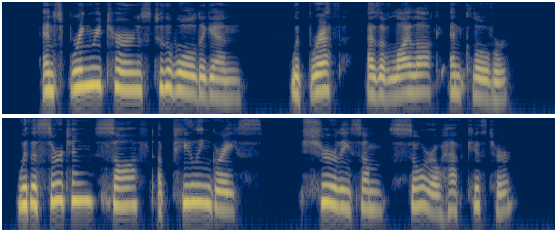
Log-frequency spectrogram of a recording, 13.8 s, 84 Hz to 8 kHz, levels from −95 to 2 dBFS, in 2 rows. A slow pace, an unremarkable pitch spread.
Yes: slow, 115 wpm; average, 4.5 semitones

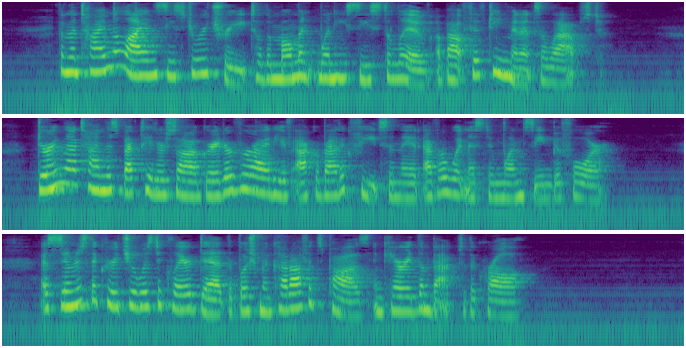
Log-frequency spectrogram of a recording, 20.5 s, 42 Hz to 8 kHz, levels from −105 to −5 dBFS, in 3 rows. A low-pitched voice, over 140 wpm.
No: high, 230 Hz; average, 180 wpm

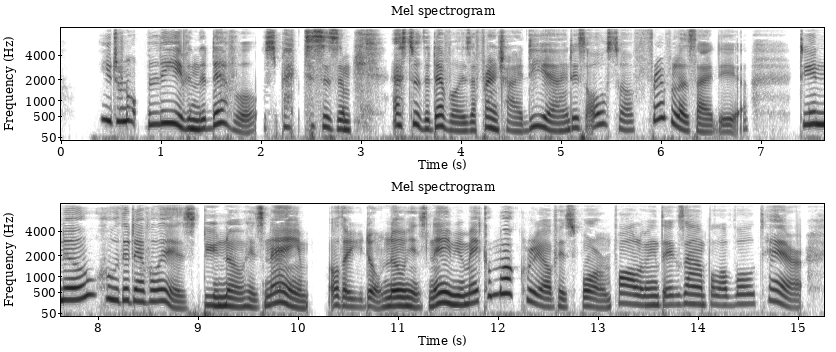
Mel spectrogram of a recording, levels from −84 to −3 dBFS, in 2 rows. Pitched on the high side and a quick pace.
Yes: high, 210 Hz; fast, 210 wpm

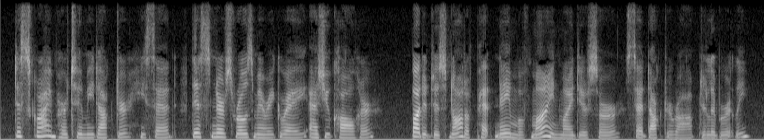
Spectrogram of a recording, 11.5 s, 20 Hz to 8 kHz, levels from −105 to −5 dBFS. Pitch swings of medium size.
Yes: average, 3.6 semitones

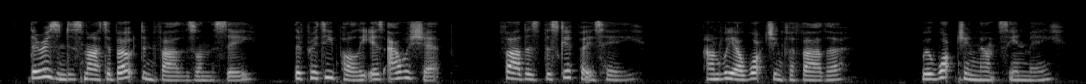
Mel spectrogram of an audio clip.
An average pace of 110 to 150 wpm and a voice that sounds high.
No: average, 175 wpm; high, 235 Hz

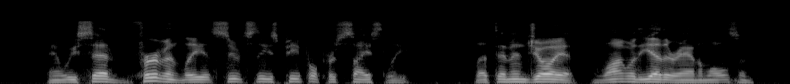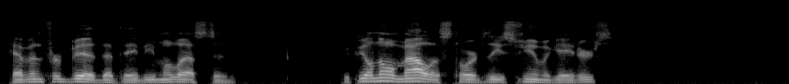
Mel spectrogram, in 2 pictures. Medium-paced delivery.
No: slow, 120 wpm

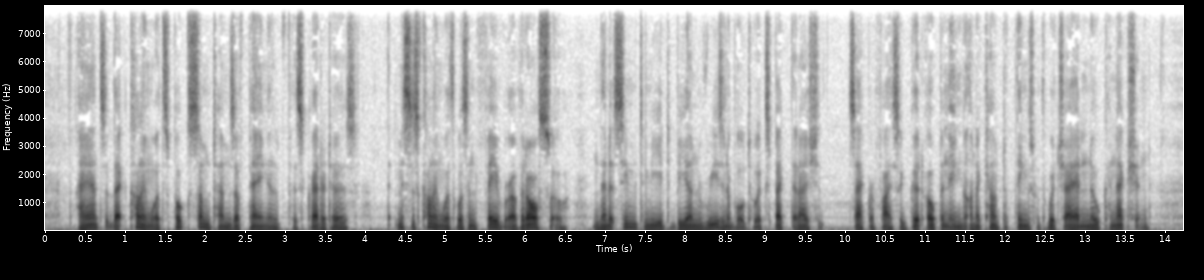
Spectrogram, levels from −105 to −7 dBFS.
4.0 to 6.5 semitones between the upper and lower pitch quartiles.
No: average, 2.8 semitones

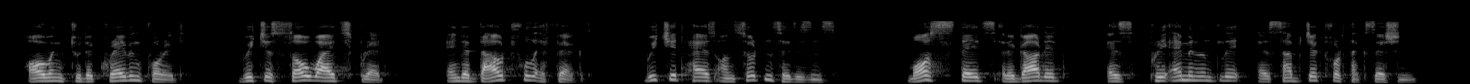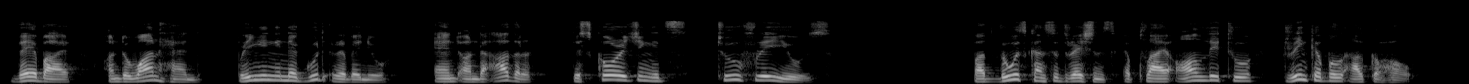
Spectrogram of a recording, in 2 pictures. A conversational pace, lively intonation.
No: slow, 120 wpm; wide, 5.7 semitones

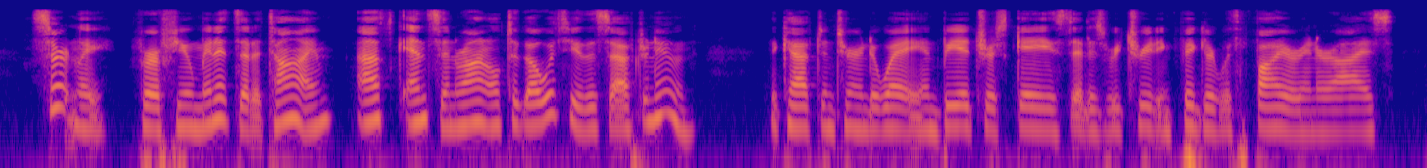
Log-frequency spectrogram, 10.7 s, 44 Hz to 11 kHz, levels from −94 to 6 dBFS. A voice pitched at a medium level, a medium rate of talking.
Yes: medium, 170 Hz; average, 185 wpm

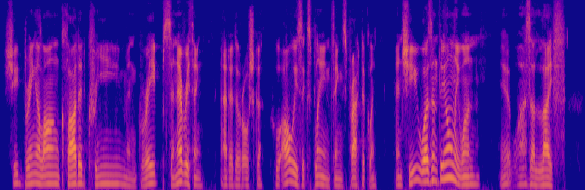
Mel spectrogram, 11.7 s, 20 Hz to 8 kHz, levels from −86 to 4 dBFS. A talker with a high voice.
No: low, 125 Hz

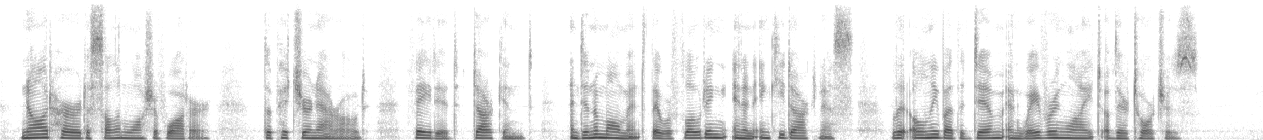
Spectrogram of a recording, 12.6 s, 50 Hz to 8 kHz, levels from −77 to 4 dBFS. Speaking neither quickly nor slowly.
Yes: average, 160 wpm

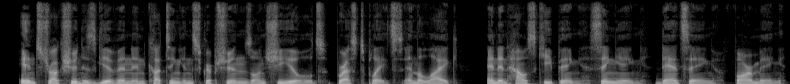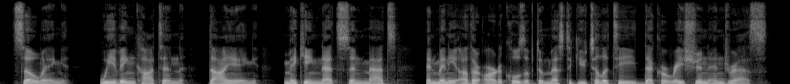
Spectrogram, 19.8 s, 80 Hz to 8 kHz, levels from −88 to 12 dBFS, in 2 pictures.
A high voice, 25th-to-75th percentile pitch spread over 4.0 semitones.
No: low, 105 Hz; average, 4.6 semitones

